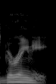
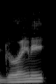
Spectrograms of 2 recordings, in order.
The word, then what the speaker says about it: Guarini: if his name's zappy mine's Guarini and uh it's not could be telemarketers call me that all the time all you got to do is start pronouncing it that way I answered the phone is this greeny and click as you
